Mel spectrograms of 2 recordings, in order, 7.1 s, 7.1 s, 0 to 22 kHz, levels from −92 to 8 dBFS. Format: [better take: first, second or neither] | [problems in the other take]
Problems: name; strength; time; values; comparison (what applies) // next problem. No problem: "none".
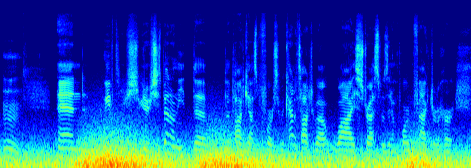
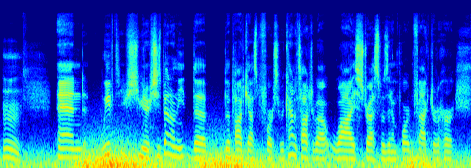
second | wind noise on the microphone; heavy; 3 dB above the speech; occasional gusts in the second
